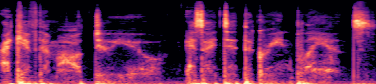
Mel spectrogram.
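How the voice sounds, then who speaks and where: Someone whispers in a calm tone at a fairly slow pace. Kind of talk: ASMR scripture reading. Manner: whispered; soft-spoken, calm.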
